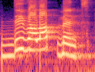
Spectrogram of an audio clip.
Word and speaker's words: development: stress on the third we have development development so we say devopment 1 2 3 so we put the stress here stress falls on the third syllable from the end remember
